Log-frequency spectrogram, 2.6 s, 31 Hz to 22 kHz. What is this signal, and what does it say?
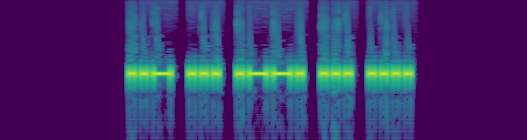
Morse code, heard as a keyed tone, about 43 wpm, 700 Hz. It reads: USPSH
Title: Code Groups - 5 Letters - 40wpm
